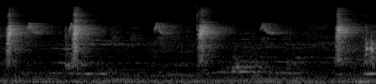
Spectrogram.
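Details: Flycatcher practising its basic song, giving loud, sharp chips about once per second, mixed with brief high whistled notes that slur downward.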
